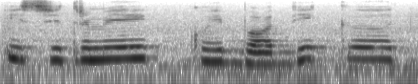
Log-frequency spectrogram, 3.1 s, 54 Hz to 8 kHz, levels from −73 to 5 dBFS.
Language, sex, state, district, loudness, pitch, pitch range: Hindi, female, Chhattisgarh, Raipur, -16 LUFS, 230 Hz, 205-240 Hz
